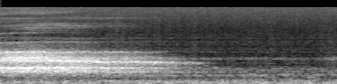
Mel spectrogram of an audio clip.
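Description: A long, breathy exhale that fades away over about two seconds, over a steady low background hum.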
